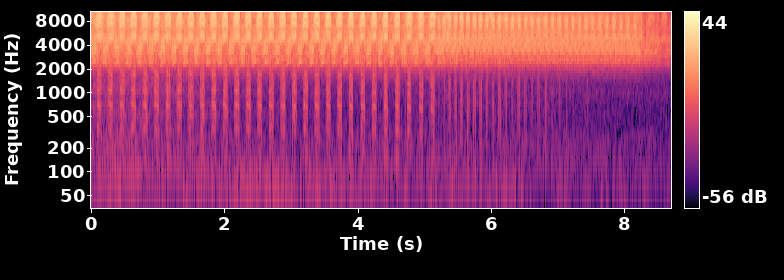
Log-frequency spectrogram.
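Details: Bear cicada filmed in a small park on 24 July 2026, a loud, harsh buzzing chorus pulsing about three times a second, then shifting after five seconds to a faster, steadier, slightly quieter whirring drone that fades near the end.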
